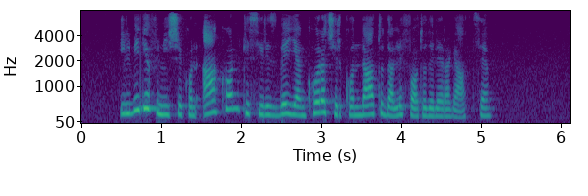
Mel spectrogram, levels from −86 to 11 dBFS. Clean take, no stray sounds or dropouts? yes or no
yes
